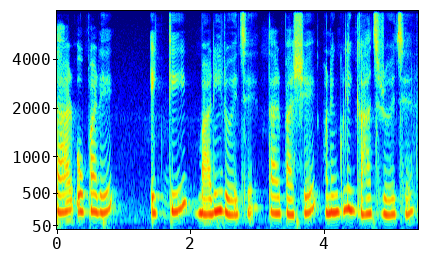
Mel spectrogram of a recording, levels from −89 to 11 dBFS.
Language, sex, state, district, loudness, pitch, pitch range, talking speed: Bengali, female, West Bengal, Darjeeling, -13 LUFS, 230 Hz, 220-250 Hz, 110 wpm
